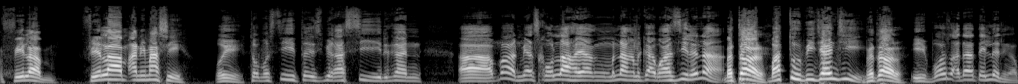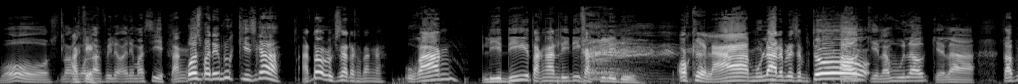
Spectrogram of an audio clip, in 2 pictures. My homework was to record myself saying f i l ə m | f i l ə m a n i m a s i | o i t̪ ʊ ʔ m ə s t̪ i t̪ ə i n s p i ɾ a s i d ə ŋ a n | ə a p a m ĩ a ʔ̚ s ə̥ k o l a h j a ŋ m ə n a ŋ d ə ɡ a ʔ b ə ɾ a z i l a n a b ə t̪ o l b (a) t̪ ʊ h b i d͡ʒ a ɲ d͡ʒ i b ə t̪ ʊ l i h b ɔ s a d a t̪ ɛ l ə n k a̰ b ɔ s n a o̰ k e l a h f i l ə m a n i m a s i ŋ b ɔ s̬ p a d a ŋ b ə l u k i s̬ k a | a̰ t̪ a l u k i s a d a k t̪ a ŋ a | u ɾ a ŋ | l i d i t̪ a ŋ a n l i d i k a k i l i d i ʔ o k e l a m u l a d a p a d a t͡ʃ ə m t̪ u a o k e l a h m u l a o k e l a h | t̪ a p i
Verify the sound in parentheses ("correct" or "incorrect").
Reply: correct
